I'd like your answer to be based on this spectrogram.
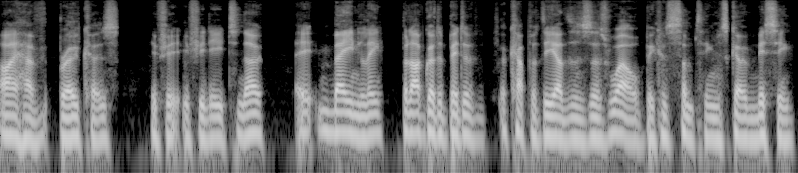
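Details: Aphasia following a sudden stroke in an adult man, treated with speech and language therapy and early vocabulary flashcard practice at home; spontaneous speech.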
